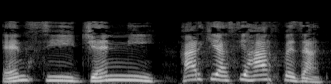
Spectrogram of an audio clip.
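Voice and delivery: high, drawn-out calling out; shouting. A narrator's reading. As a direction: call down to whoever is hiding. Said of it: "ننه خانوم داد زد".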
